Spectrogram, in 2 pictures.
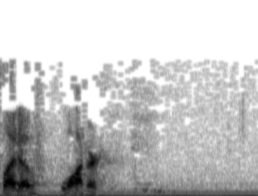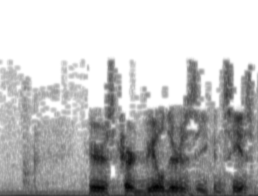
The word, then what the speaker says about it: Wilders: It's Geert Wilders. It looks like in English, W-I-L-D-E-R-S, Wilders, but it's pronounced Wilders.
